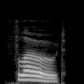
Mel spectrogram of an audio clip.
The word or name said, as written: flowed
